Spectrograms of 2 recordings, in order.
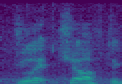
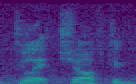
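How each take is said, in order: Both takes have the same delivery.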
